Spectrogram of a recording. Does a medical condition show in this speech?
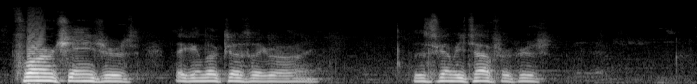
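Yes: deafness; relies on audience feedback for volume.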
